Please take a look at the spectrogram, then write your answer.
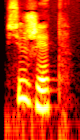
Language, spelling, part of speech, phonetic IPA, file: Russian, сюжет, noun, [sʲʊˈʐɛt], Ru-сюжет.ogg
- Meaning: 1. subject 2. plot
